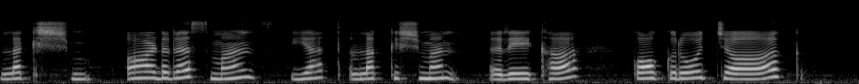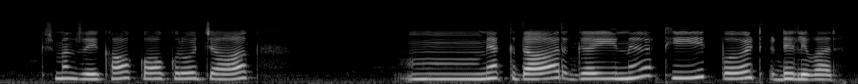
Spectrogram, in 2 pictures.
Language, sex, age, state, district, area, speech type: Kashmiri, female, 18-30, Jammu and Kashmir, Ganderbal, rural, read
